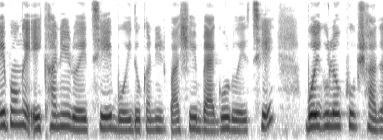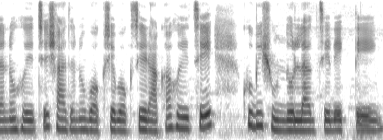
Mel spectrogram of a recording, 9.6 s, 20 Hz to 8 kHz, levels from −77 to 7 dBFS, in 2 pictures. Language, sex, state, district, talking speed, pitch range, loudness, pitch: Bengali, female, Odisha, Malkangiri, 150 wpm, 165-215 Hz, -20 LUFS, 175 Hz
